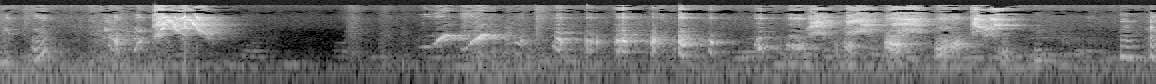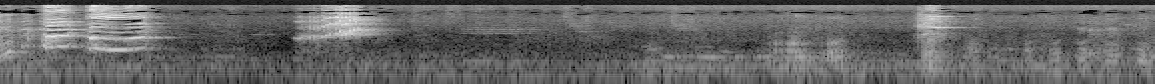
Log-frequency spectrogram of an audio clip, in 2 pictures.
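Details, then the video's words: A friendly, talking grey parrot gives a run of varied whistles, squawks and speech-like chatter in bursts, with sharp high notes and a few quieter pauses. "So beautiful grey parrot | talking parrot"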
